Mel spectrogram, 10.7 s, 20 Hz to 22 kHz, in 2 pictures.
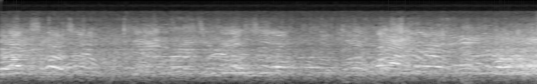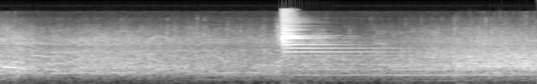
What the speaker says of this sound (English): There's the bell and the end of round 6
